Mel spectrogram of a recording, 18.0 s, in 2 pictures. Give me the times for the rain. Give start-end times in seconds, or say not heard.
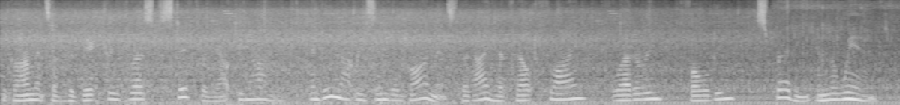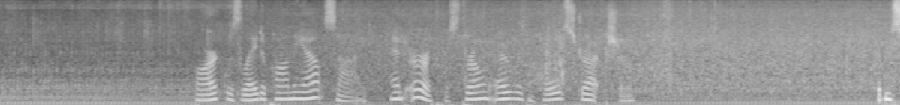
0.0-17.9.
